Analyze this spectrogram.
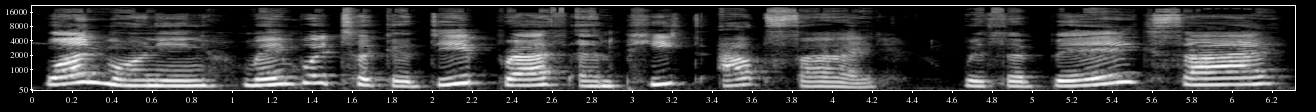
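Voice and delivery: lively picture-book narration for a class; reading to children. A narrator's reading. Teacher reading a picture book aloud to her class. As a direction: read it like story time for young kids.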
